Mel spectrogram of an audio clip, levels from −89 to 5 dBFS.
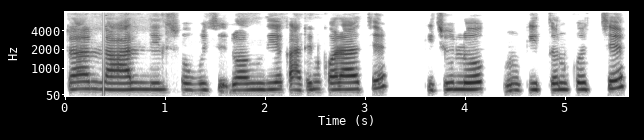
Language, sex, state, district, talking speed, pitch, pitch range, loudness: Bengali, female, West Bengal, Dakshin Dinajpur, 150 wpm, 235 Hz, 230-245 Hz, -18 LUFS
